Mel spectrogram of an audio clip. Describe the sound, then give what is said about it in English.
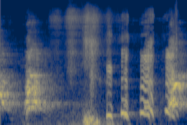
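A small, angry dog yaps sharply in a quick run of about five or six high-pitched barks, loud, with no talking. “That's not a dog. It's a angry little person.”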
